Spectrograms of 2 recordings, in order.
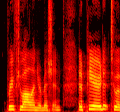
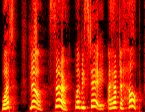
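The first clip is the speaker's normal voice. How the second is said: high, loud, urgent protest; desperate plea; 10 semitones higher, 6 dB louder, slower than usual. A narrator's reading. Liz begging the captain to let her help, desperate. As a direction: plead hard to be allowed to stay.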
